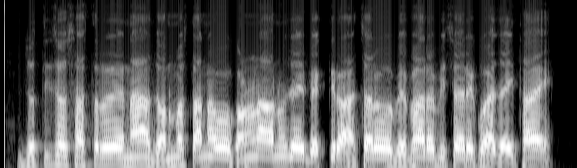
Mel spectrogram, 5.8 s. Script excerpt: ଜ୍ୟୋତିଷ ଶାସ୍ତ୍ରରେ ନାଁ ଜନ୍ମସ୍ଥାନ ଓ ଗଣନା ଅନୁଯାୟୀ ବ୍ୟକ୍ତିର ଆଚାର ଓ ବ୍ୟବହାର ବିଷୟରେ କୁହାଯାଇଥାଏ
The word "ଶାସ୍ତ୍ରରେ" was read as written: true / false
true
